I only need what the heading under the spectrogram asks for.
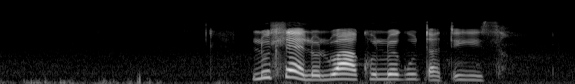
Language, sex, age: Swati, female, 24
